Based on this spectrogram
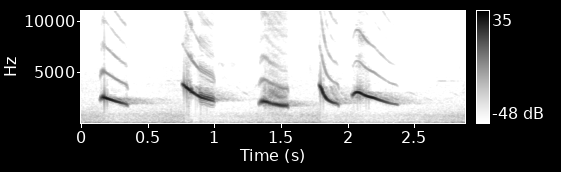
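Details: Five-note whistled phrase of a green-winged saltator, a song used to stimulate other saltators; each note slurs downward, the fourth short and steep, the fifth long, with soft low rumble beneath.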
